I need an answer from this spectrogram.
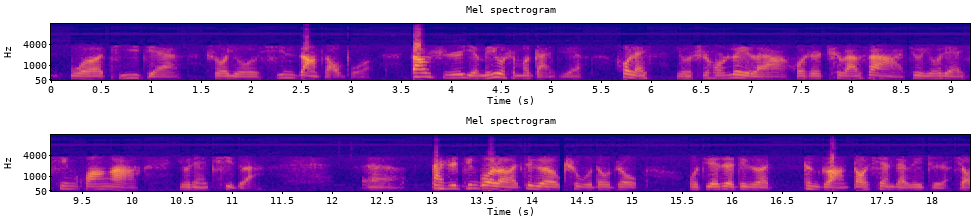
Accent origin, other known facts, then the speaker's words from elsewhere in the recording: Nantong, Jiangsu, China; 我来自江苏南通市。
